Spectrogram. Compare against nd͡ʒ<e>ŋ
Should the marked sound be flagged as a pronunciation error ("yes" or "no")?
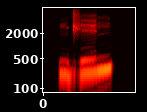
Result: no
